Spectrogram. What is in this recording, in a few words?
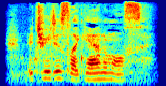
Like Animals, Female; Talking Sound Effects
